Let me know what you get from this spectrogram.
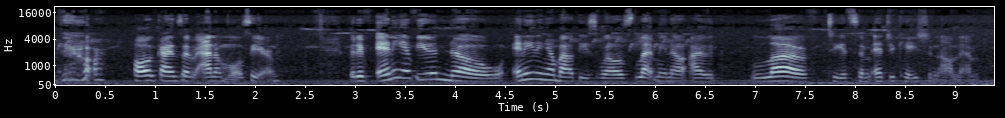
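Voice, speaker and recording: A woman is speaking. There is noticeable background noise and audible room echo. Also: moderate pace. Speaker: gardening vlogger. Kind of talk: casual walkthrough tour. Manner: loud.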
